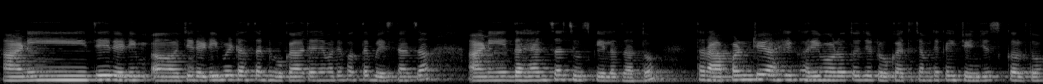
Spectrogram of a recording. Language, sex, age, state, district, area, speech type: Marathi, female, 45-60, Maharashtra, Yavatmal, urban, spontaneous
